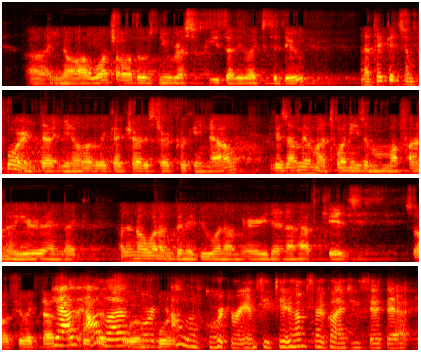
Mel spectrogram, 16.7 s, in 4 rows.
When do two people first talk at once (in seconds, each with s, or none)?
13.0 s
